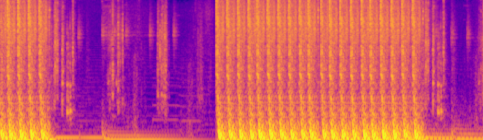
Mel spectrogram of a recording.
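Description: An assault rifle fires on full auto in the shooter game Bad Business as two long, loud, rapid bursts. A short pause with a softer tail separates them.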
